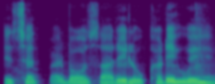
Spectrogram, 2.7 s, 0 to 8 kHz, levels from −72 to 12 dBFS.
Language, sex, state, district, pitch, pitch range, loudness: Hindi, female, Madhya Pradesh, Bhopal, 230 Hz, 215-245 Hz, -14 LUFS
